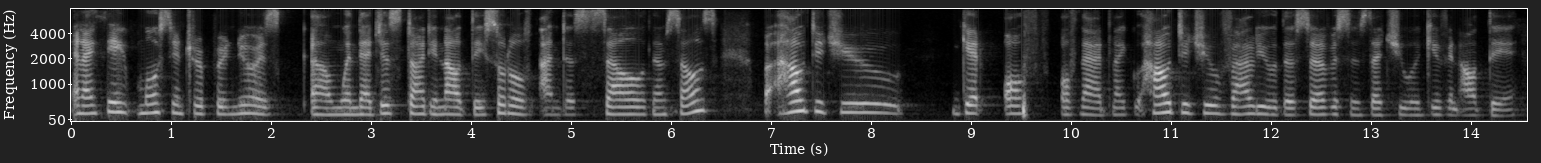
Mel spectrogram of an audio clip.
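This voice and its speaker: A woman's voice: mid-range voice, fairly even intonation, a little slow, fairly bright tone. A woman co-hosting a podcast interview, asking a guest direct, friendly questions. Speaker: podcast co-host.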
